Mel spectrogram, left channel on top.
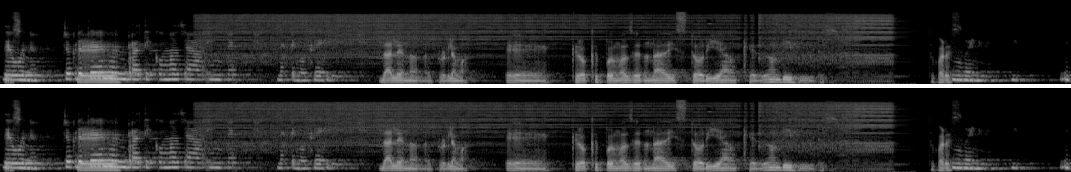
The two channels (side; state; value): both; identical; correlation 1.00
